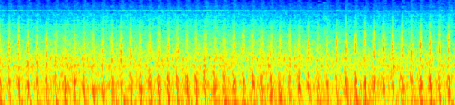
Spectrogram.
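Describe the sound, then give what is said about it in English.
A helicopter gunship roars overhead, its rotor blades thumping in a rapid, steady rhythm over a constant engine drone, loud and unbroken throughout, with no voices. “before I could answer, I saw the reflection of the helicopter gunship in the lieutenant's visor, and then the world exploded into white and thunder.”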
